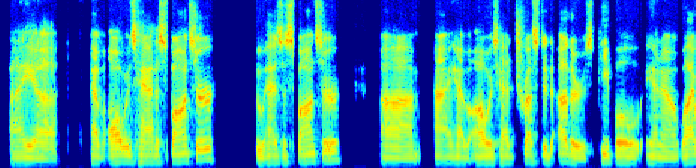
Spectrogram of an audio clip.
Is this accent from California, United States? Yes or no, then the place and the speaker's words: yes; California, United States; now in Portland, United States; I'm from Portland, Oregon, originally from the San Francisco Bay Area.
